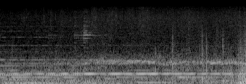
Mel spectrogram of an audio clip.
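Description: Film-score music holding sustained tones over a rush of gusting wind with a low rumble.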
